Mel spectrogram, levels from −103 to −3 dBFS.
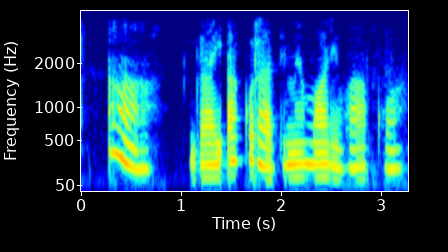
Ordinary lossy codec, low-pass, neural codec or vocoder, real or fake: none; 3.6 kHz; none; real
